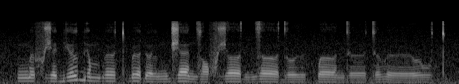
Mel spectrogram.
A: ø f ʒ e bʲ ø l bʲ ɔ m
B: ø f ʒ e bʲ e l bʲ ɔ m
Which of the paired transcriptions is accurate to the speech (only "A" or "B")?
A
